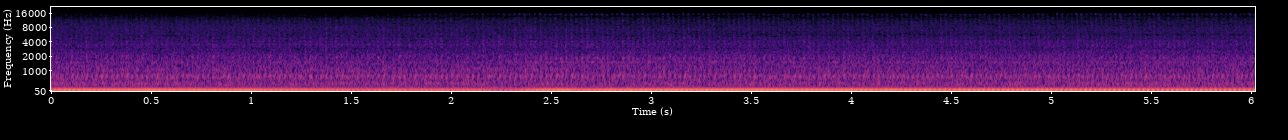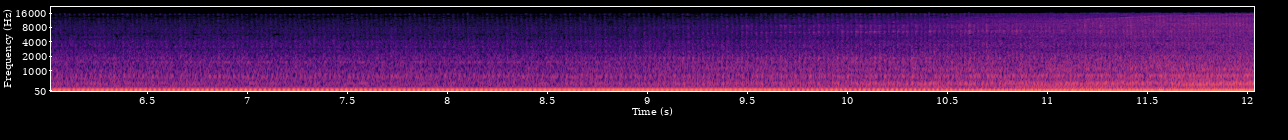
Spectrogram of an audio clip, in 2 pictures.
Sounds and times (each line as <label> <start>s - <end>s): engine 0.0s - 12.0s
